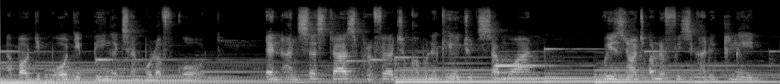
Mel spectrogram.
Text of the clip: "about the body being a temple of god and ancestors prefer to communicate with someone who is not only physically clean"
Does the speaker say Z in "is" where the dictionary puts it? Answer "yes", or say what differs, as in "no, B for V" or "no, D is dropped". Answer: yes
